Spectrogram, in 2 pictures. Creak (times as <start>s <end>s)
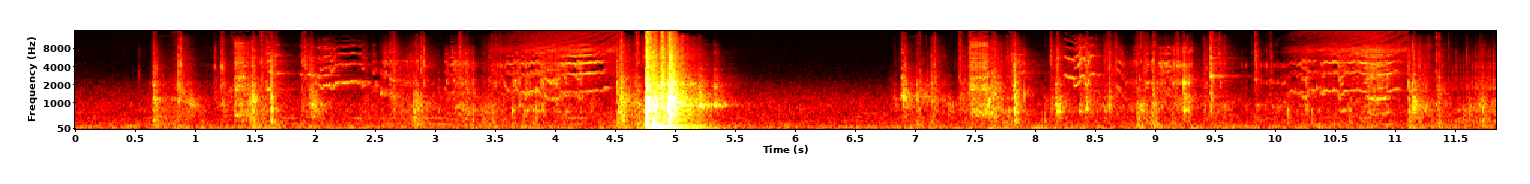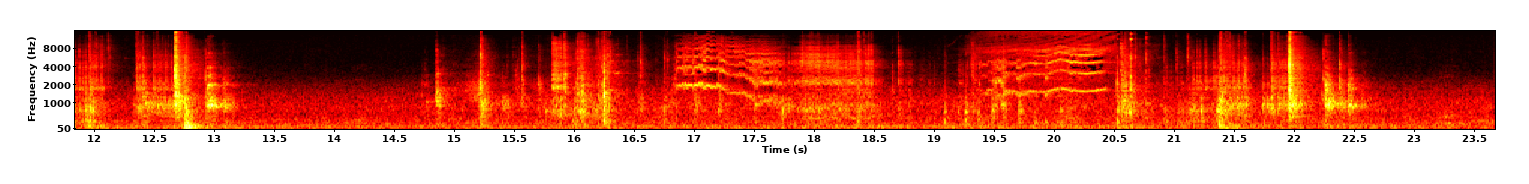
0.7s 4.7s, 6.9s 13.1s, 15.2s 22.6s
